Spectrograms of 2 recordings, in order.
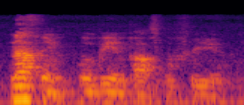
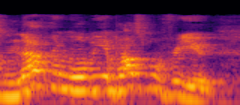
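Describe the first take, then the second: First: Soft and low, almost under the breath; hushed promise. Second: Higher, pressing question on nothing; emphatic challenge. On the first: Preacher to his listeners, soft and low. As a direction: let the promise settle quietly. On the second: Preacher challenging his listeners, higher and insistent. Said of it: "why all of a sudden when we look at ourselves". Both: Real, not acted.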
